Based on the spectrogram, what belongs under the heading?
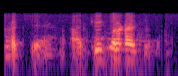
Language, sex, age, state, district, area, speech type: Bengali, male, 45-60, West Bengal, Hooghly, urban, conversation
